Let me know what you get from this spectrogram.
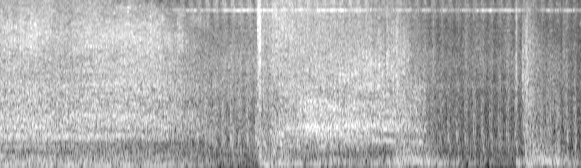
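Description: Added action sound effects of an energy weapon firing: dense, loud blasting and rumbling that eases about two seconds in, then a sharp crack and more blasting.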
